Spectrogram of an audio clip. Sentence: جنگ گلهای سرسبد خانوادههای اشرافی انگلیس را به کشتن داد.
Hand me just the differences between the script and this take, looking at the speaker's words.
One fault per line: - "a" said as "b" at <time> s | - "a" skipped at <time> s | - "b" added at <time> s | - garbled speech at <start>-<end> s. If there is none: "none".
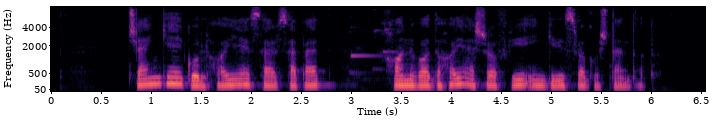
- "به" skipped at 5.3 s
